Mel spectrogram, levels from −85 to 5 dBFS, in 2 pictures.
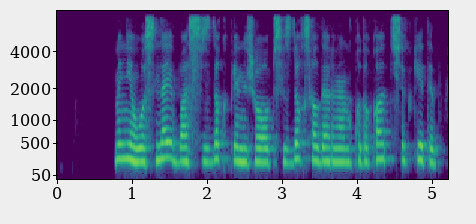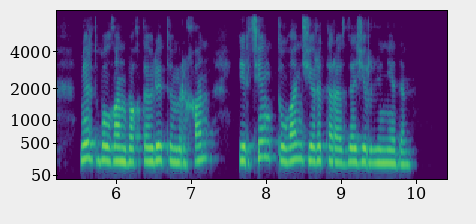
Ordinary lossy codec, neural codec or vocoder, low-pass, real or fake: none; codec, 24 kHz, 6 kbps, HILCodec; 7.2 kHz; fake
